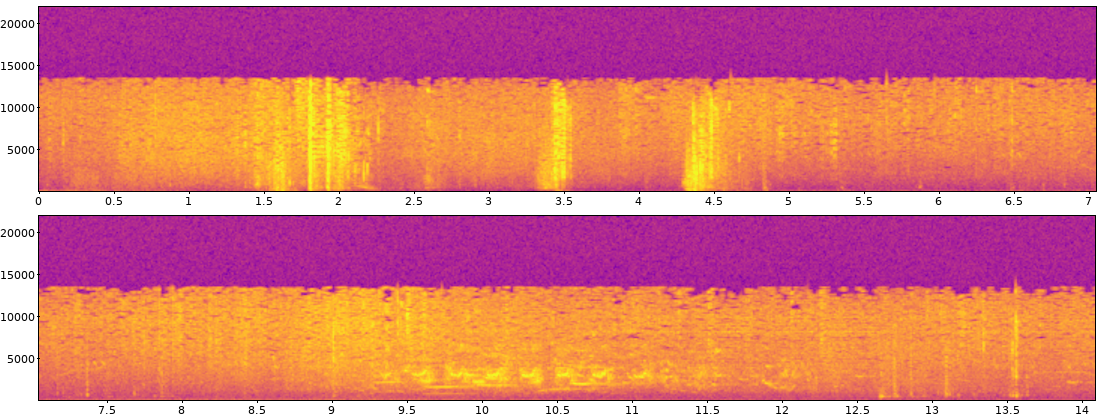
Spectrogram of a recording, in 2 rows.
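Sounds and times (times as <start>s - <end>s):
birds chirping: 8.6s - 14.0s.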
